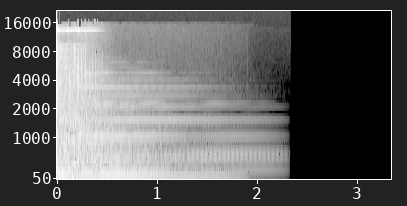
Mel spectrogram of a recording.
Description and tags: FragSound Gong
done as a costum fragsound for use in the FPS-game warsow.
Use for whatever you like...
hit, timpani, chimes, gong, frag, kill, coin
